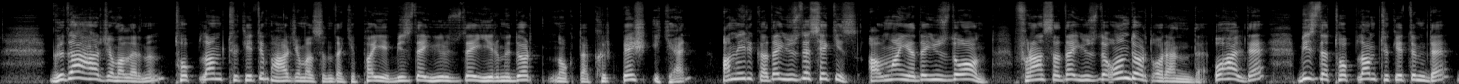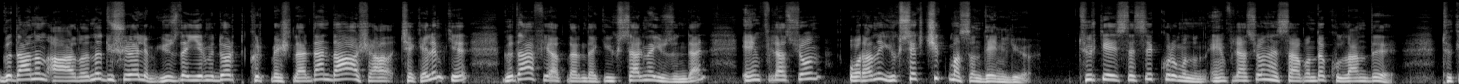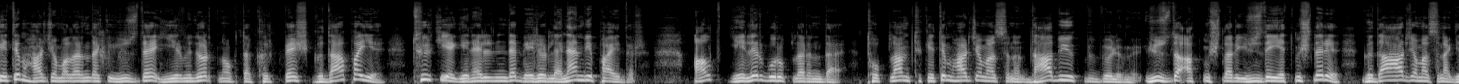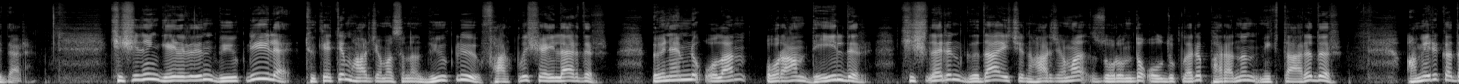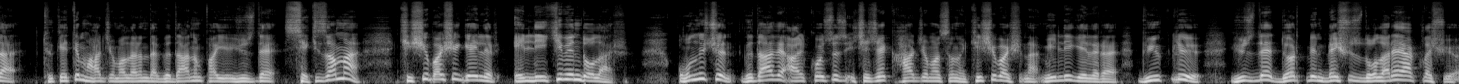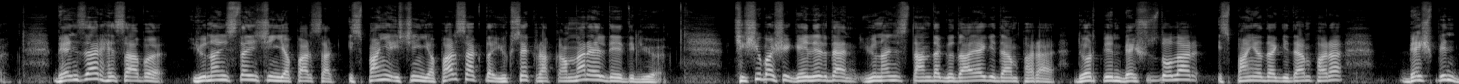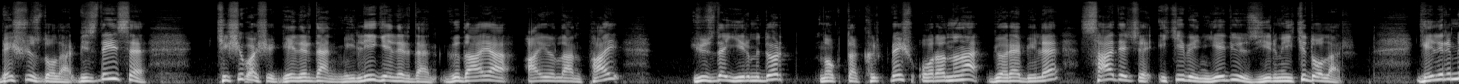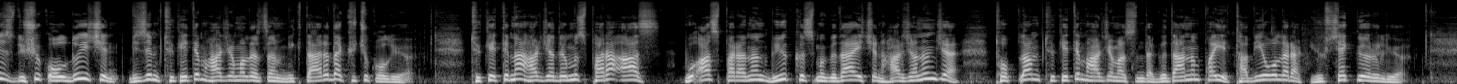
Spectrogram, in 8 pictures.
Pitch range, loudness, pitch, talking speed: 145-200 Hz, -16 LUFS, 170 Hz, 100 wpm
